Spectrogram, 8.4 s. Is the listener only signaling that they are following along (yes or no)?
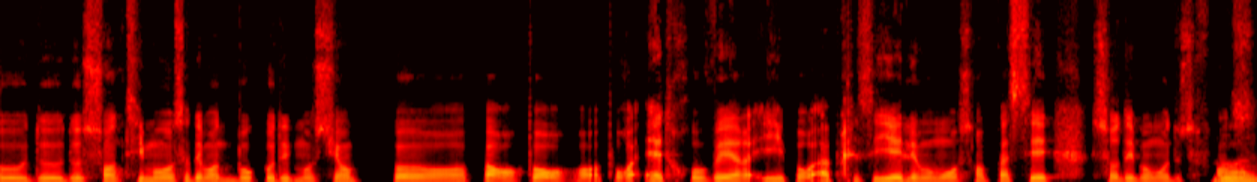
no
